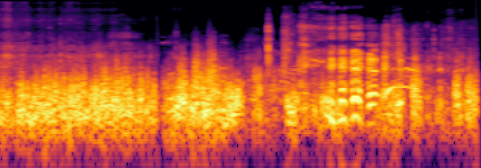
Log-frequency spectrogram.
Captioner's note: windy; laughing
